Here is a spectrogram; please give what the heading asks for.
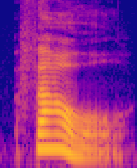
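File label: "fowl", 英単語 発音; fául ファウル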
